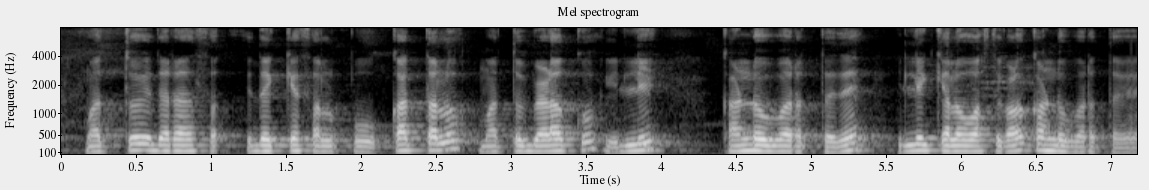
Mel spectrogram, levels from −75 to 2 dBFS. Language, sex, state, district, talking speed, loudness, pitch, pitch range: Kannada, male, Karnataka, Koppal, 135 wpm, -16 LUFS, 135 Hz, 125-145 Hz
